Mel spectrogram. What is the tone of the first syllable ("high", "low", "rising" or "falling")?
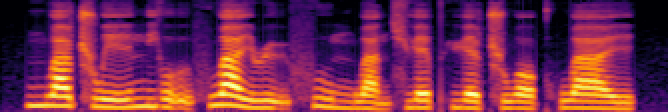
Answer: high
